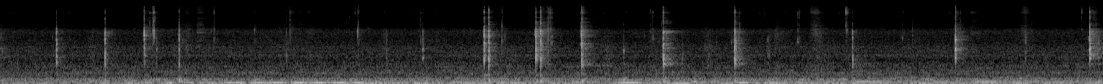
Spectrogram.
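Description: Metal bean masher pressing roasted tomatoes and serrano chiles in a glass baking dish: irregular sharp clicks, about one a second, as the masher strikes the glass, over soft low thumps of the mashing.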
